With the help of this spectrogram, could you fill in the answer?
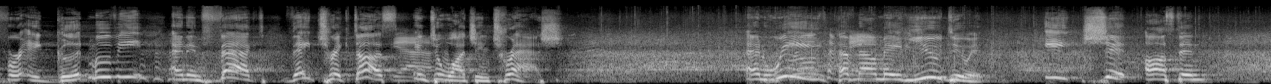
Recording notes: Recorded LIVE from Austin City Limits at the Moody Theater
